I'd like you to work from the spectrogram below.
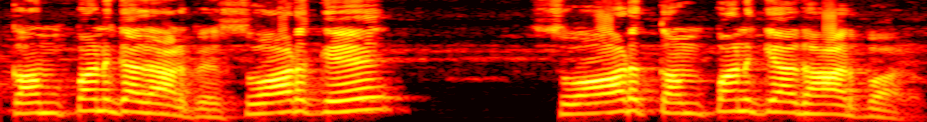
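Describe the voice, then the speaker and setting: A man's voice: high-pitched, expressive, takes it slowly, sharp tone. A man teaching a grammar lesson, repeating each point and asking check questions like "understood?" before answering them himself.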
